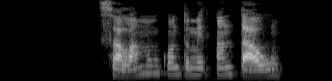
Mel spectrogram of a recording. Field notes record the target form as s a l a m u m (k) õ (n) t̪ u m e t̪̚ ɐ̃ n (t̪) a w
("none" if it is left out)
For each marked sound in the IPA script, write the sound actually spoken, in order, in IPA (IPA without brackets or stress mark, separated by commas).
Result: k, n, t̪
